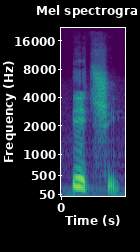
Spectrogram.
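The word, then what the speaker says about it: いち: عن اللغه اليابانيه عشان نفرق بين النطق الصح والنطق الغلط نبدا برقم واحد ونقول اتش رقم اتنين ني ني رقم تلاته رقم اربعه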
